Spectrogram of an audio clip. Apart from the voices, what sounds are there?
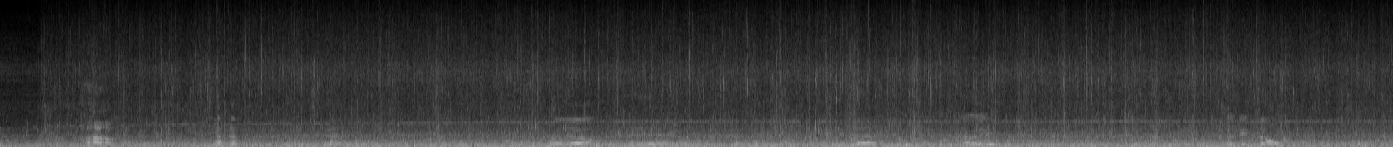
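water bubbling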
